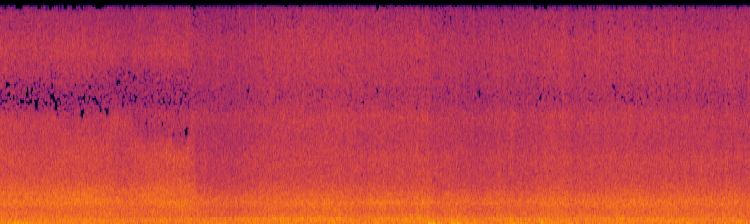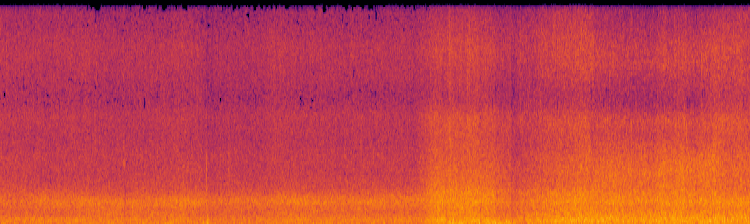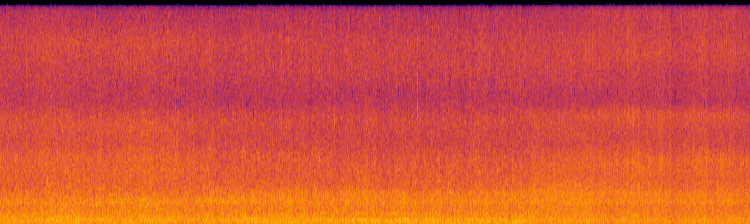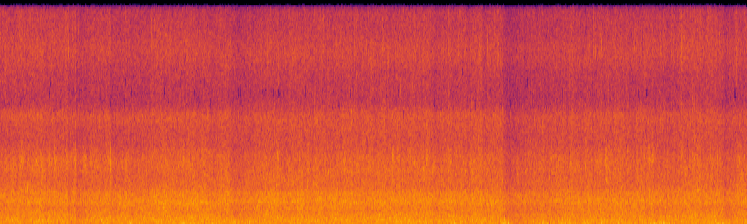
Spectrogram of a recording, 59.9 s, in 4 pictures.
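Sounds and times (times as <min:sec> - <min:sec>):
heavy rain pouring: 0:00.0 - 0:59.9
rainwater splashing into plastic drum: 0:07.3 - 0:13.9, 0:23.3 - 0:59.9.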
